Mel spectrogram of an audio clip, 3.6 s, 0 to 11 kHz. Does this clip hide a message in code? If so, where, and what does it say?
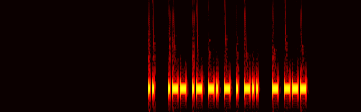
Yes: Morse code from 1.5 to 3.1 s, heard as a keyed tone, about 60 wpm, 700 Hz. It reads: I WANTED TO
